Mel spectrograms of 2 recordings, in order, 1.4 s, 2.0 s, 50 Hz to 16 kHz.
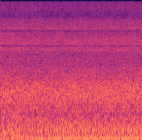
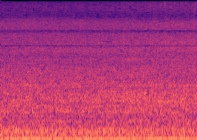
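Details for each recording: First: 1966 Ford F100 on a 2010 Crown Victoria chassis, fuel pump disabled via inertia switch, running on a squirt of starter fluid: brief loud even rush with no knocks or rattles; engine runs quiet and healthy. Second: 1966 Ford F100 on a 2010 Crown Victoria chassis, fuel pump cut off via the inertia switch and running on a little squirt of fuel: a low, uneven idle that wavers and stumbles, about to stall from fuel starvation.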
